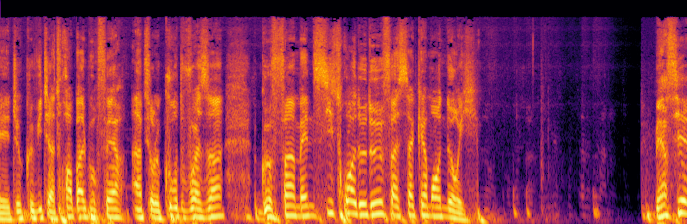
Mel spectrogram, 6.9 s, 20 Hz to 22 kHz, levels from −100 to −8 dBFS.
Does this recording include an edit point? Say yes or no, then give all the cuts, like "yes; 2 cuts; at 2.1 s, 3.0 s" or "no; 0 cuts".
yes; 1 cut; at 1.4 s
